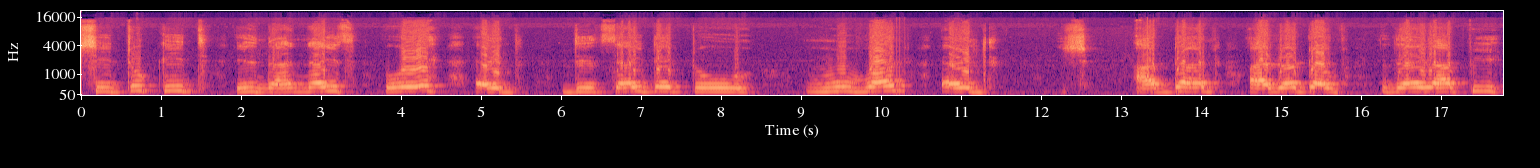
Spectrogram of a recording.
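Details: Man, cerebral palsy advocate living with cerebral palsy since birth; dysarthric speech (cerebral palsy).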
